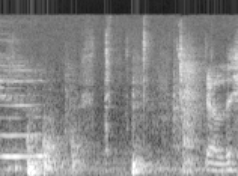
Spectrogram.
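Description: A young child's held vocal note trailing off right at the start, then two soft thumps about a second apart, with a fainter knock near the end.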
